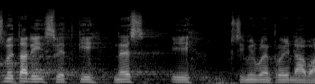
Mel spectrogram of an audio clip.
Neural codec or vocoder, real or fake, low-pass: none; real; 14.4 kHz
